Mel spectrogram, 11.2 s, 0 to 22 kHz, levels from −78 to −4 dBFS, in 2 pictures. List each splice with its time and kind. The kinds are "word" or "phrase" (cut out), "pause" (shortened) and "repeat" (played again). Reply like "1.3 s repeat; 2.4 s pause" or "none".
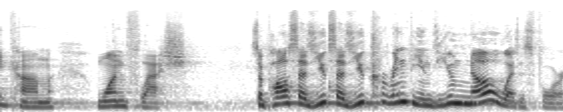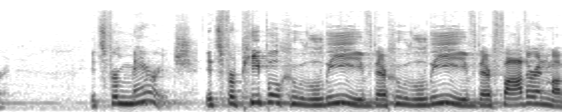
3.3 s repeat; 5.2 s word; 7.6 s pause; 9.5 s repeat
